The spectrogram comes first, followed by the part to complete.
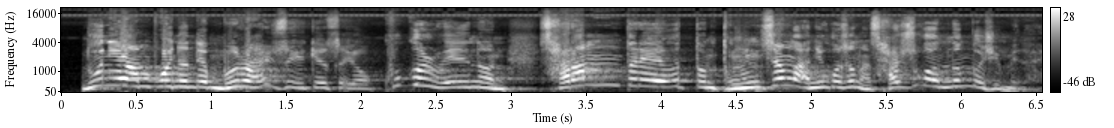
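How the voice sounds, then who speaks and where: Man, pastor, very high voice, emphatic sermon, rhetorical questions. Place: church sanctuary.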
